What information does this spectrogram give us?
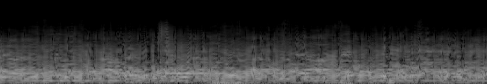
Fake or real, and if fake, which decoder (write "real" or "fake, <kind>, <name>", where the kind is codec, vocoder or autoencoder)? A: fake, vocoder, BigVGAN v2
